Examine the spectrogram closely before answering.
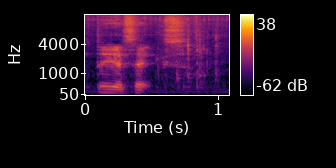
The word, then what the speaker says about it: Deus Ex: Deus Ex.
